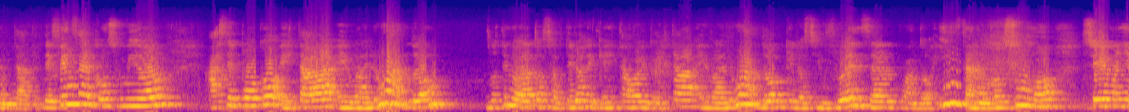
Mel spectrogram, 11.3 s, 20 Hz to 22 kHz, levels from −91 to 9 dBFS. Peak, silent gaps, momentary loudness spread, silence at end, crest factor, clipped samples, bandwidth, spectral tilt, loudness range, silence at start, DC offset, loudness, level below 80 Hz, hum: 0 dBFS; none; 8 LU; 0 s; 8 dB; 1%; 12 kHz; -6 dB/octave; 2 LU; 0 s; under 0.1%; -9 LUFS; -40 dBFS; none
